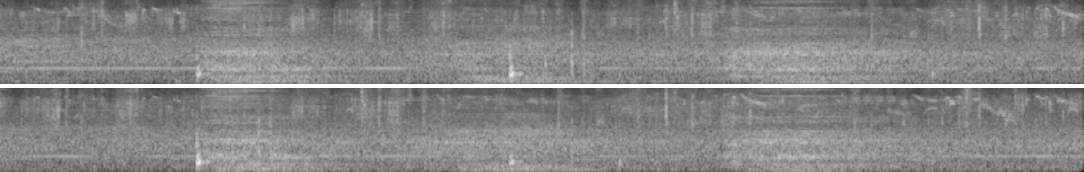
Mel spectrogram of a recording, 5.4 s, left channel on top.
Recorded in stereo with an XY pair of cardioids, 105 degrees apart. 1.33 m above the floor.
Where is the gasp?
25° right, 4 m.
